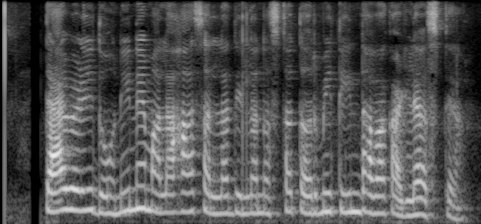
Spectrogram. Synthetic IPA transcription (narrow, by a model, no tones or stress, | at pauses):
t̪jaʋeɭiːd̪ʱonineməlaɦasəlːad̪ilanəst̪at̪əɾmiːt̪iːnd̪ʱaʋakaɽljaəst̪ja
